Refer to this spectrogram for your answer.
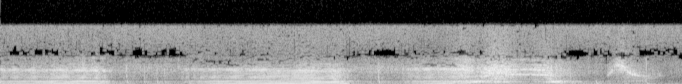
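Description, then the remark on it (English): A cow moos loudly several times in long, drawn-out low calls, the last one rising and wavering in pitch, with no voices present. “Only a cow. Yes, only a cow.”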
